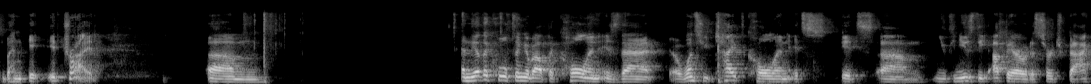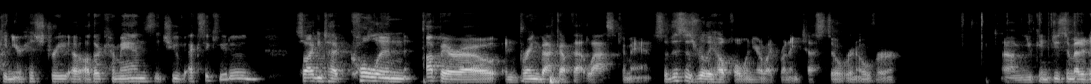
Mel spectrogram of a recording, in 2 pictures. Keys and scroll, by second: 2.6 Return, 20.8 Escape.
